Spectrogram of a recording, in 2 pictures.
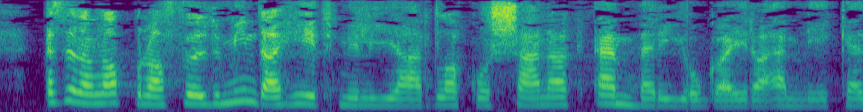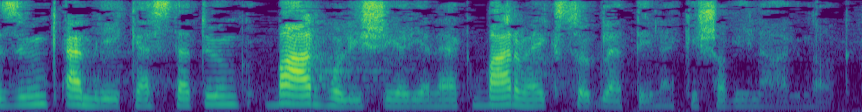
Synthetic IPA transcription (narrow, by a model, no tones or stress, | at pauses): ɛzɛnɒnɒpo̞nɒfø̞ld̪mind̪ɒɦeːt̪milːijaːrd̪lɒko̞ʃaːnɒkɛmbɛɾijo̞ɡɒiɾɒɛmleːkɛzyŋkɛmleːkɛst̪ɛt̪yŋkbaːrɦo̞liʃeːljɛnɛɡbaːrmɛjiksø̞ɡlɛt̪eːnɛkiʃɒvilaːɡnɒk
